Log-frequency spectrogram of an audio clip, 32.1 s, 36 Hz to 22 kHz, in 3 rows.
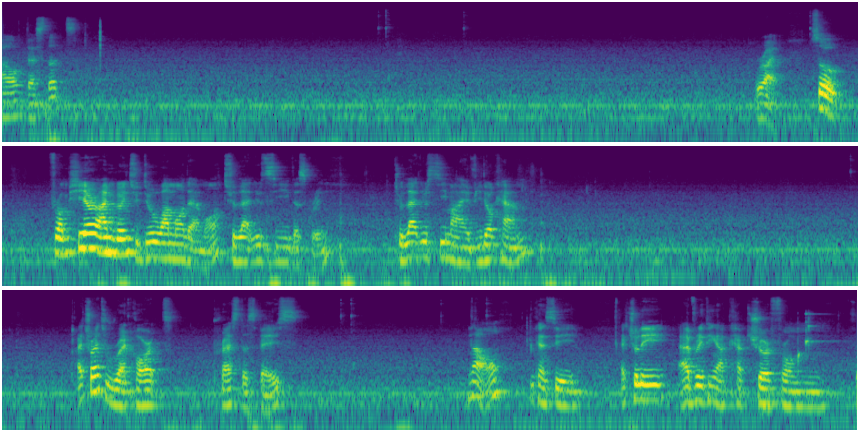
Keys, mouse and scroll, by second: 4.7 click, 5.8 drag, 24.5 space.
